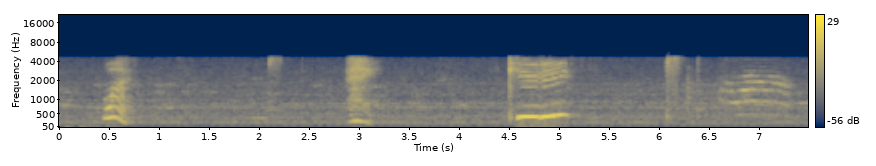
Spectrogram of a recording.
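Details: Pet Siamese cats vocal at feeding time indoors: short yowls and one louder rising meow near the middle, separated by quiet gaps, with steady low hum in the room.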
